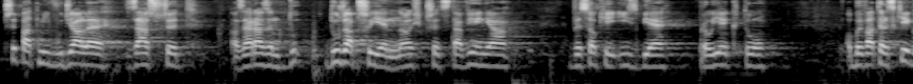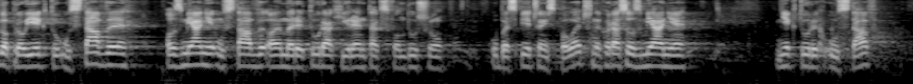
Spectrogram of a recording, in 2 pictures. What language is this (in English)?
Polish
